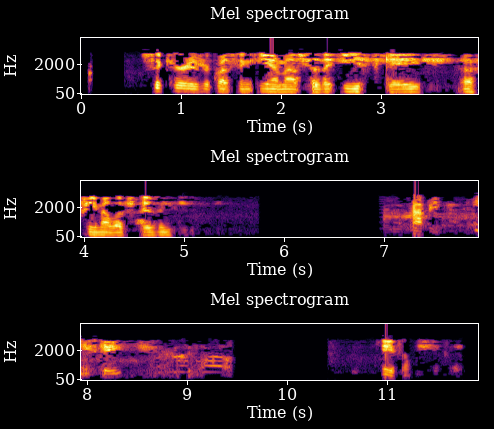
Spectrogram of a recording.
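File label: Incident Tactical 3, Scanner audio recording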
